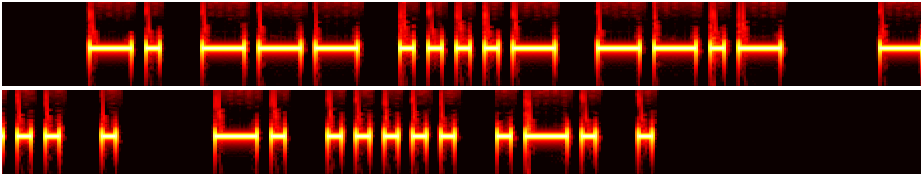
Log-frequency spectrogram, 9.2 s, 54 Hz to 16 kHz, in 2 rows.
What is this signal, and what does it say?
Morse code, heard as a keyed tone, about 17 wpm, 700 Hz. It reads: NO4Q DE N5RE
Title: USA Callsign DE Callsign - 4 Characters - 17wpm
